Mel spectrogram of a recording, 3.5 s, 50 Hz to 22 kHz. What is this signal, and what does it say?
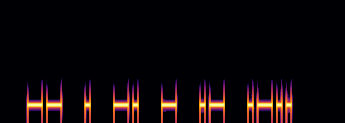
Morse code, heard as a keyed tone, about 25 wpm, spaced as for 20 wpm, 550 Hz. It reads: MENTAL
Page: news-headlines-in-morse-code-at-20-wpm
